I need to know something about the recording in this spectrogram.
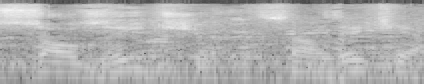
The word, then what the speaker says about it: salsiccia: The correct pronunciation is salsiccia.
